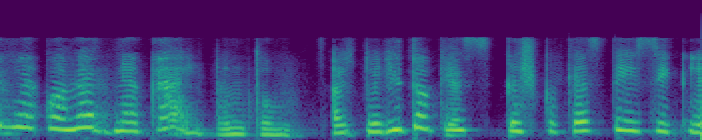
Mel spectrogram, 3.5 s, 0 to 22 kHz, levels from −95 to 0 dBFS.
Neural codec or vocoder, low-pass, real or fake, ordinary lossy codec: codec, 16 kHz, 1 kbps, FreqCodec, smaller model; 7.2 kHz; fake; AAC, 64 kbps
